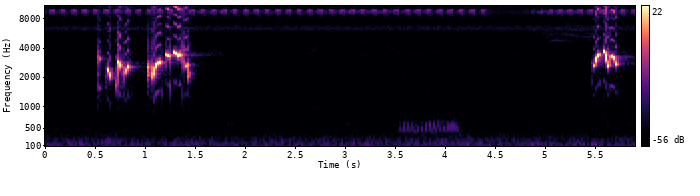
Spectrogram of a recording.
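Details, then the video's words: Sooty-headed bulbul singing as a lure to set other bulbuls singing: two bubbly chattering phrases, a long pause with a faint low buzz, then one more short warbled phrase. "DENGAR SUARA BURUNG KUTILANG GACOR"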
